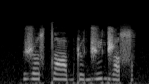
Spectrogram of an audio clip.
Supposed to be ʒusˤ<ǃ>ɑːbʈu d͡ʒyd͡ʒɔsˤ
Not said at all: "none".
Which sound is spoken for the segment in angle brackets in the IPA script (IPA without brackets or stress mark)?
t̪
